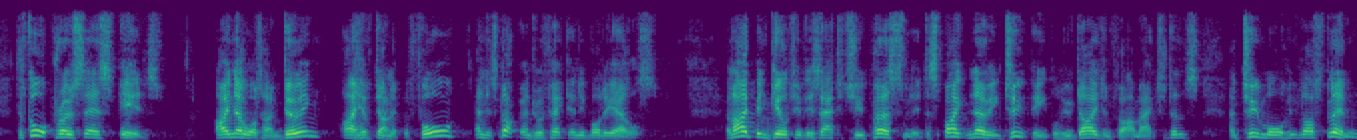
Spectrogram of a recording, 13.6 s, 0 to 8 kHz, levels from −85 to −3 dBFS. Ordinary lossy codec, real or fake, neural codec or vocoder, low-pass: none; fake; codec, 16 kHz, 4.8 kbps, FACodec; 7.2 kHz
